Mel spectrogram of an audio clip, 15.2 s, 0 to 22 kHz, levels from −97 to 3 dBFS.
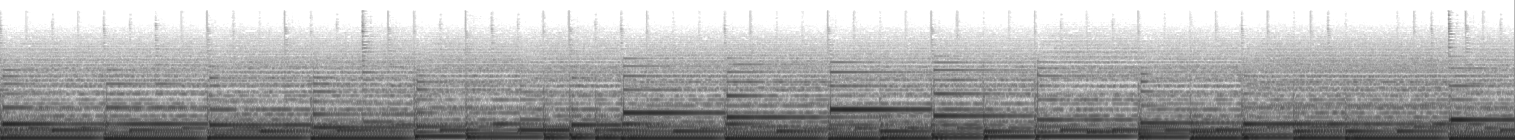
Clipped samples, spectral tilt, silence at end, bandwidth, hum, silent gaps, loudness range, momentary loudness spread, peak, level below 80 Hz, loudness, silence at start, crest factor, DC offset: under 0.1%; -10 dB/octave; 0 s; 5 kHz; none; none; 2 LU; 4 LU; -4 dBFS; -18 dBFS; -17 LUFS; 0 s; 12 dB; under 0.1%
